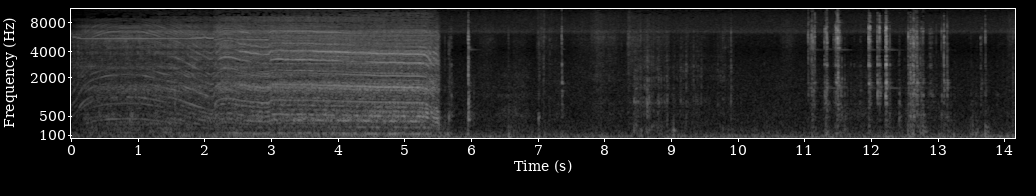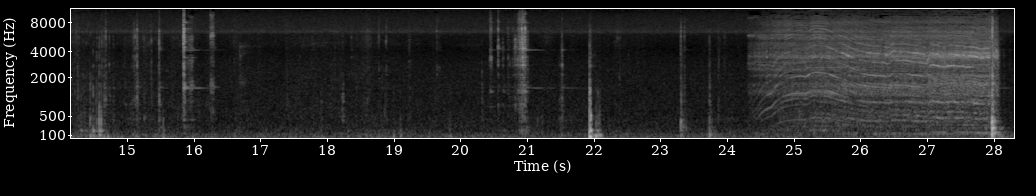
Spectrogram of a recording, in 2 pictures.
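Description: Cordless drill driving screws through a metal strap bracket into a wooden fence rail: two runs of motor whine, one through the first five seconds or so and one over the last three or four, each climbing in pitch and bending as the screw goes in. Between the runs there are scattered light clicks and knocks, and one sharp knock about 22 seconds in.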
